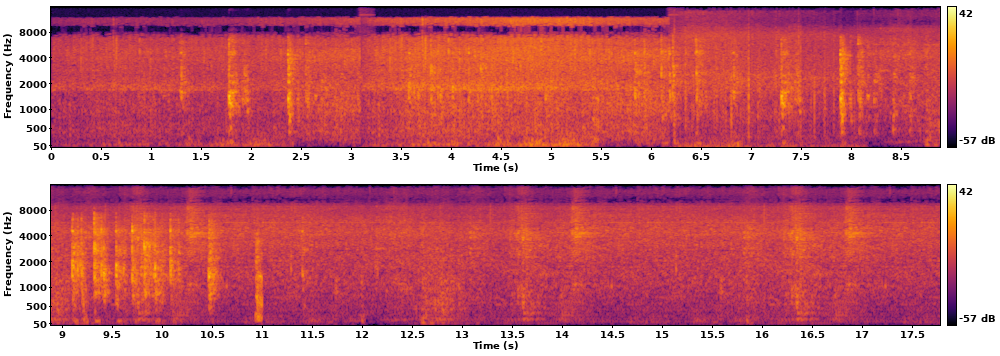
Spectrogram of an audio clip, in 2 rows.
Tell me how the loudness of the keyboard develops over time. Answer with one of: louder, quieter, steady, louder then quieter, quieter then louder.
quieter then louder.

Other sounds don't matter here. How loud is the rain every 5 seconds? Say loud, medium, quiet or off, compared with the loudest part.
loud, loud, medium, medium.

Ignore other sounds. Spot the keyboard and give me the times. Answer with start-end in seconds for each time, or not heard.
1.1-11.5.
